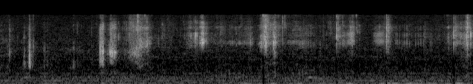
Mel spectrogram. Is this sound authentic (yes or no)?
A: yes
